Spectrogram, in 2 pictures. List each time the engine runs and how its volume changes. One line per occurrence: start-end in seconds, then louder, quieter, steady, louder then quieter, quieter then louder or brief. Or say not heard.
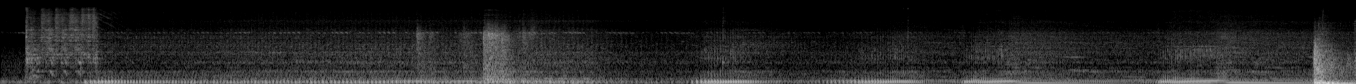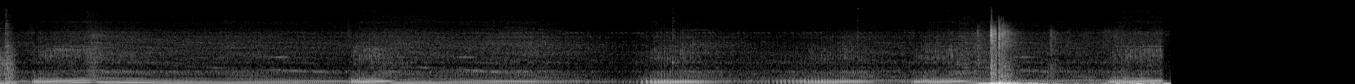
0.0-25.2 steady.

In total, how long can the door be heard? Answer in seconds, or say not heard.
4 s.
